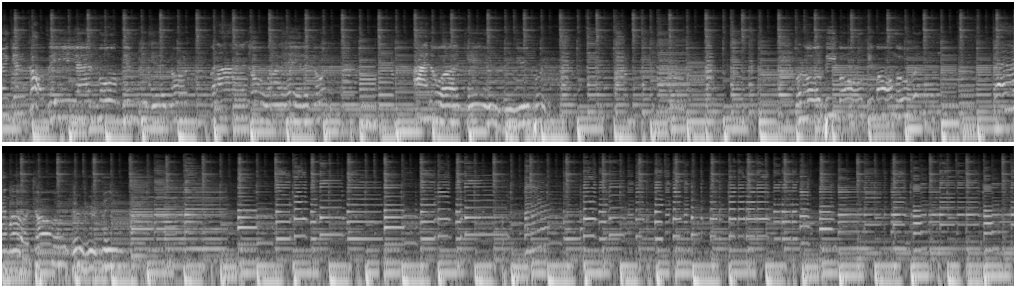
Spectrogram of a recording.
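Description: Acoustic guitar playing an instrumental break in a steady country rhythm. A bending lead melody rides over the strumming through about the first half, and the picking turns busier in the second half.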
